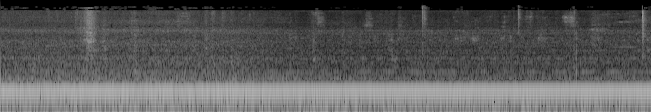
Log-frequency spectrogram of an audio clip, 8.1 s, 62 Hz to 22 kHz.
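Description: Cabin noise of an Airbus A320-232 taxiing, heard from a window seat over the wing: its IAE V2500 engines running at low thrust, a steady drone with a strong low hum and rumble beneath.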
